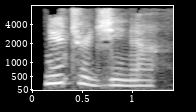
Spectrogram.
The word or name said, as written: neutrogena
